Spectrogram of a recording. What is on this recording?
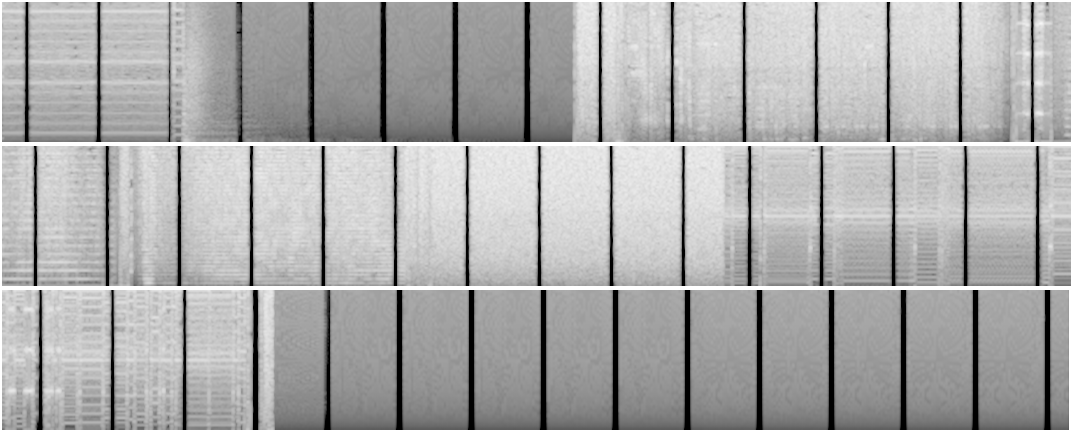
more data noise
computer, data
